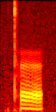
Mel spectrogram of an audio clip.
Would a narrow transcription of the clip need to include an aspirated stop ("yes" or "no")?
yes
